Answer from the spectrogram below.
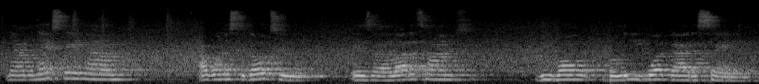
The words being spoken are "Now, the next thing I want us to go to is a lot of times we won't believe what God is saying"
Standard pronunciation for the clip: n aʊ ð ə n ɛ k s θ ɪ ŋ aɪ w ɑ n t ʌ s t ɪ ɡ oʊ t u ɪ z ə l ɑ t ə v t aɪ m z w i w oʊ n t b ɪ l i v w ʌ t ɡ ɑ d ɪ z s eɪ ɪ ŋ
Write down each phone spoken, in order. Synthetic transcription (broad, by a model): n aʊ ð ə n ɛ k s θ ɪ ŋ aɪ w ɑ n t ʌ s t ɪ ɡ oʊ t u ɪ z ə l ɑ t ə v t aɪ m z w i w oʊ n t b ɪ l i v w ʌ t ɡ ɑ d ɪ z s eɪ ɪ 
